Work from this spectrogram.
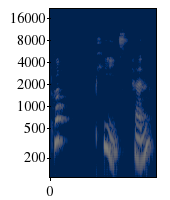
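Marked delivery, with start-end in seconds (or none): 0.1-0.2 "P" as short puh; isolated "puh" for "P"; letter sound demo. Shown as a demonstration. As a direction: say "P" as the first sound of peas. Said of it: "P makes a sound P".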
